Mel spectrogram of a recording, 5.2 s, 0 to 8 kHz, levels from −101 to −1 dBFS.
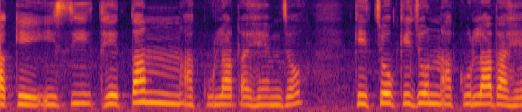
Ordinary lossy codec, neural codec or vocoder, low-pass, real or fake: none; none; none; real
